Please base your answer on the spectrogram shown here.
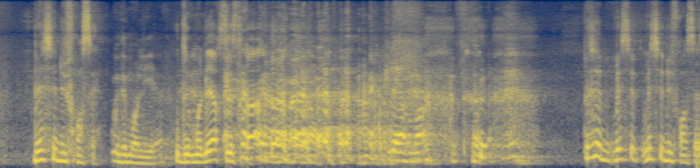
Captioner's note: laughs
